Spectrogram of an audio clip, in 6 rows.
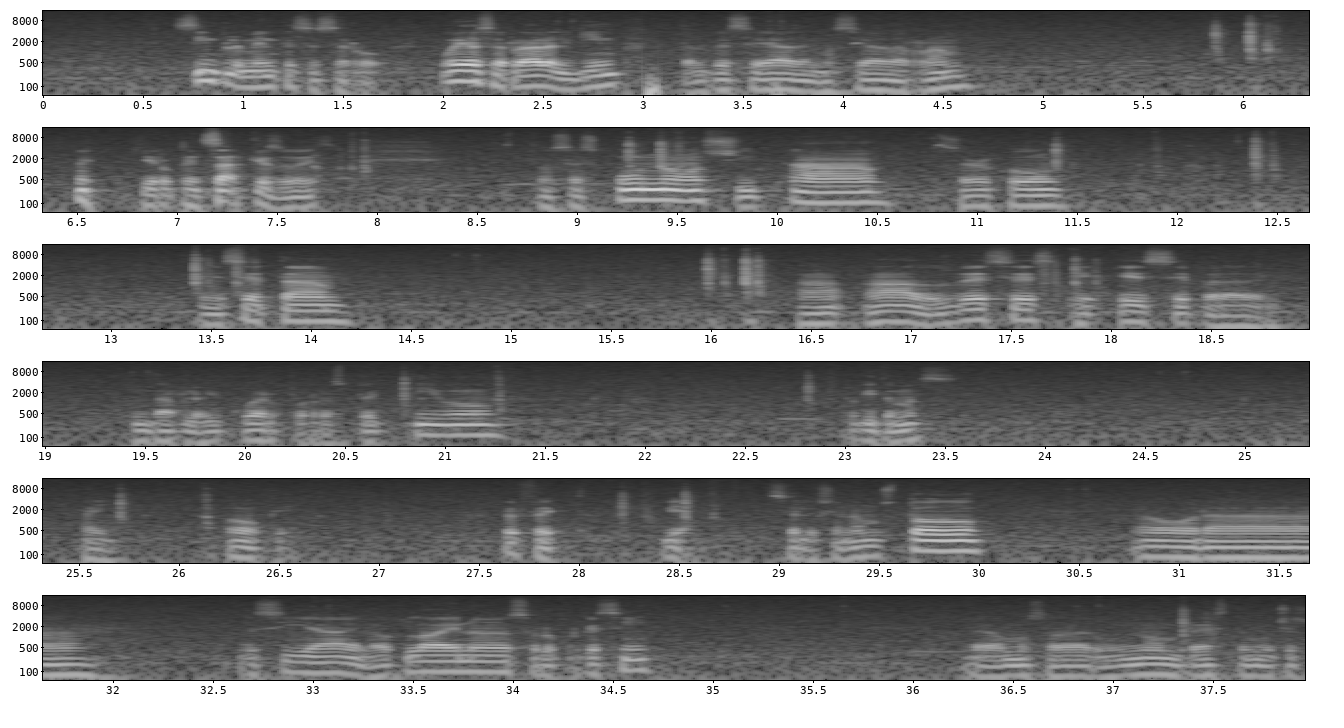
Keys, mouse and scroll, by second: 1.3 click, 2.5 click, 3.6 click, 6.0 shift+c, 7.8 KP_1, 9.3 shift+a, 10.7 click, 11.4 shift+click, 12.3 Tab, 13.1-14.1 typing, 14.7 click, 15.9 a, 17.4-18.3 typing, 19.4-20.7 drag, 19.7-20.7 right drag, 20.8-21.9 shift+middle drag, 21.9 shift+scroll up 1, 22.7 s, 24.5 click, 24.9 click, 25.8 shift+click, 26.6 click, 27.4-27.7 scroll up 2, 28.1 a, 30.4 click, 32.9 click, 35.0 click, 36.8 click, 37.3 Tab.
